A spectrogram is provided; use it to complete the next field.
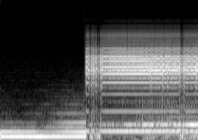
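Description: A cell phone emergency alert warning of a missile threat to Hawaii sounds continuously: a harsh, low buzzing drone that abruptly jumps to a piercing, high-pitched blaring tone after about a second, loud and steady with no talking.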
